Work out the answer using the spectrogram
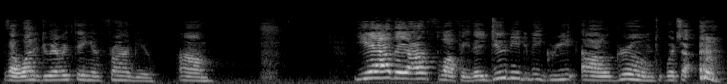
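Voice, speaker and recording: An older woman hosts a home cooking livestream, speaking expressively in a mid-range voice at normal speed as she bakes. She casually greets viewers by name and wanders between topics, often umming, restarting, and using homespun sayings.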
